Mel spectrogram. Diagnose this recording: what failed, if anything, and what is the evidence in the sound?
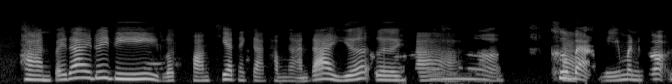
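Echo leak in the call processing: a faint delayed copy of the speech trails it at 0.00–0.19 s, 1.44–1.82 s and 2.45–2.52 s, always offset by 224 ms. It is weakest at the start, about 35 dB down, and strongest at 1.44–1.82 s, about 20 dB down. The fixed delay points to a loudspeaker-to-microphone path on the far end, likely with an echo canceller that failed to fully subtract its own playback before sending it back.

Speech suppressed in double talk, again in the call processing stage: the speech level collapses between 3.68 and 4.77 s, dipping as much as about 25 dB for roughly a second in total, and again at 5.89–6.10 s, by about 20 dB for around 200 ms. The likely mechanism is an echo canceller that heard both sides at once, could not separate local speech from echo, and attenuated everything, with the audio band stopping at 8 kHz throughout.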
